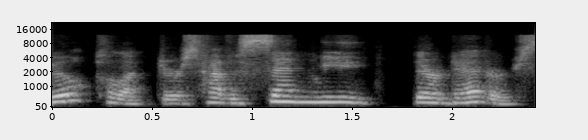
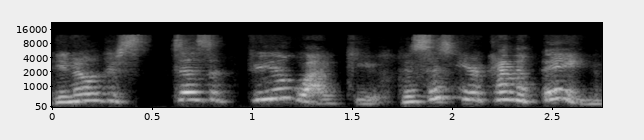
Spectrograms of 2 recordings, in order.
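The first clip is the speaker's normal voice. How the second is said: voiced higher as a gentle mentor; kindly mentor; 6 semitones higher than usual. Angel mentor warns her off bill collecting, gently higher. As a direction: quote the angel who saw through her, a touch lighter and higher. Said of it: "he came to me and said".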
